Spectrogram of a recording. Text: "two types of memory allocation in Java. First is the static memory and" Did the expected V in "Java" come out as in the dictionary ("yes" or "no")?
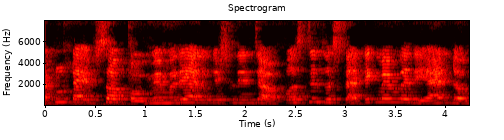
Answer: no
